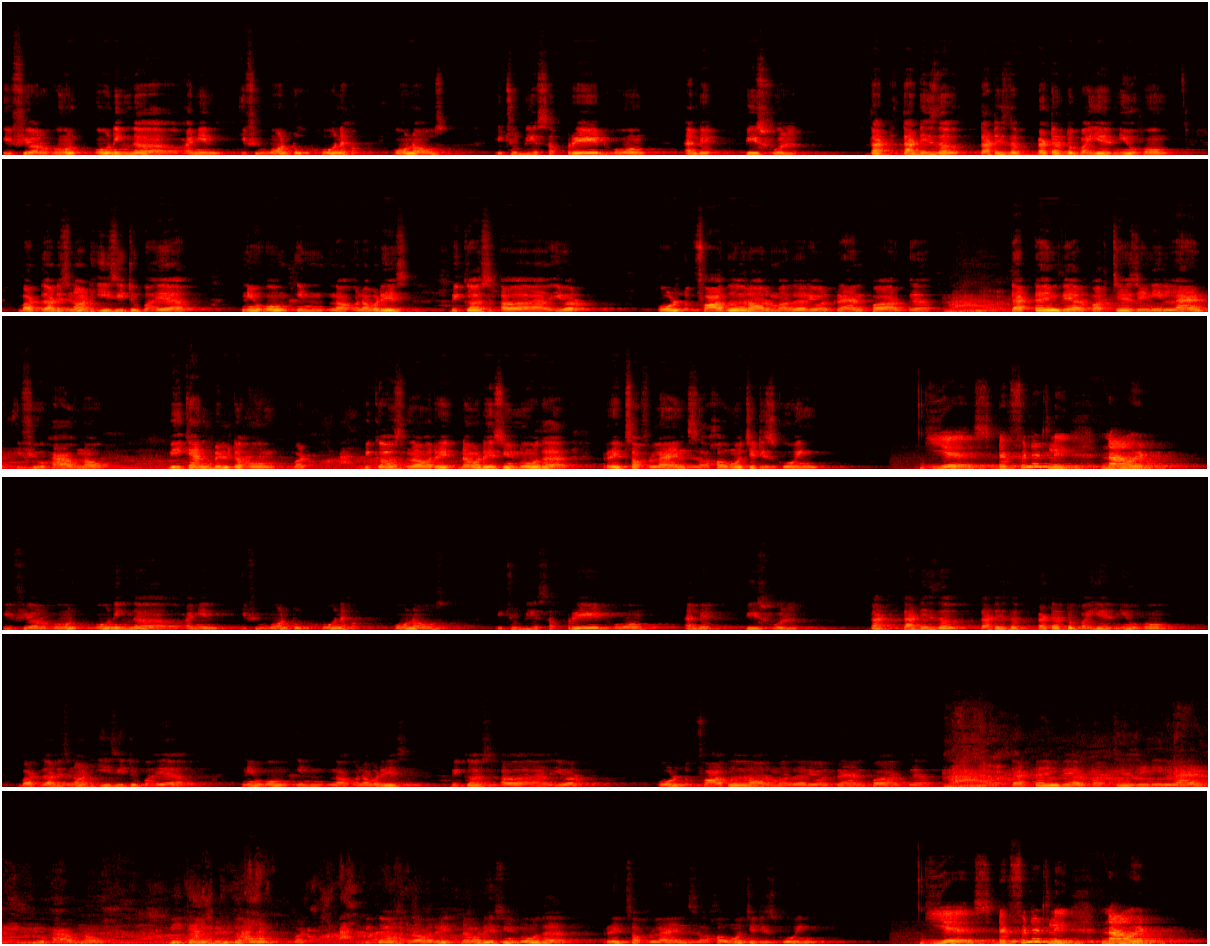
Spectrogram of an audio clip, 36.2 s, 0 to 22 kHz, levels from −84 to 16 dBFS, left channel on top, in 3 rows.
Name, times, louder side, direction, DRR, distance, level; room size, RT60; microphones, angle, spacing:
voice 1, 0.0-3.6 3.9-4.4 4.9-6.5 6.8-7.1 7.4-8.0 8.7-11.7 12.2-14.0 14.5-16.1 16.5-17.9 18.6-21.4 22.2-25.2 25.8-27.2 27.7-29.8 30.1-32.3, left 5 dB, 75° left, 0.5 m, -31 dB
sound 1, 21.5-29.1, right 4 dB, 70° right, 0.8 m, -44 dB
voice 2, 33.3-35.6, right 1 dB, 5° right, 1.5 m, -29 dB
22.0 x 9.2 x 6.8 m
head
